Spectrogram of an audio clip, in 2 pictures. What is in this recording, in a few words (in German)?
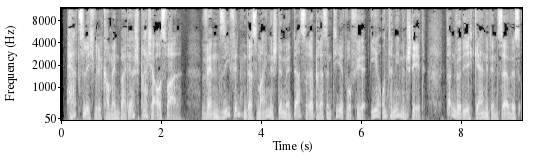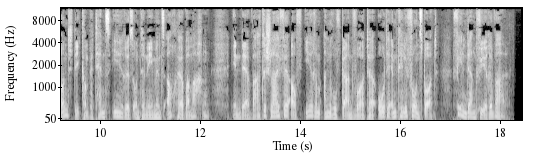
Ansage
